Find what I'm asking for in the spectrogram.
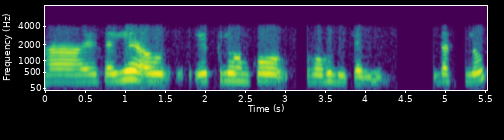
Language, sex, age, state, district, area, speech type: Hindi, female, 30-45, Uttar Pradesh, Jaunpur, rural, conversation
